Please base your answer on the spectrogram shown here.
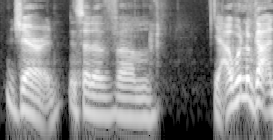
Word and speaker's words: Gerard: And Gerard says, thanks, awesome, Ron. He says, Jared. Okay, so I said Gerard. See, he says, Jared is how it's said.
